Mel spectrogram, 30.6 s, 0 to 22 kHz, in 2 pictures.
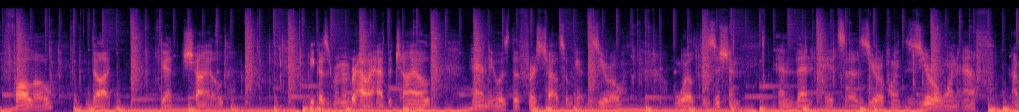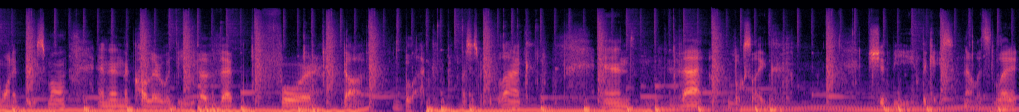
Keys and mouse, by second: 0.0-0.6 typing, 0.7 Return, 1.7-4.4 typing, 3.8 Return, 6.2 ., 9.2-10.8 typing, 10.2 Return, 12.2-14.5 typing, 17.6-20.7 typing, 21.2 Return, 22.1 l, 22.8 BackSpace, 23.1 ctrl+;, 23.3 ctrl+s, 25.1 click, 25.3 Return, 28.3 alt+Tab.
